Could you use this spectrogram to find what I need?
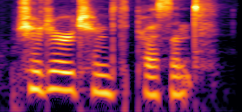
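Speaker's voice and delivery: plain reading voice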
